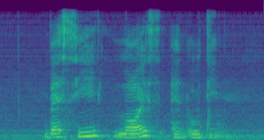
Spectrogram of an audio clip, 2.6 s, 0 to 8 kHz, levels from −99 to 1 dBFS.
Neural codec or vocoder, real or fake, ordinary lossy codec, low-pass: vocoder, 24 kHz, 100 mel bands, Vocos; fake; none; 7.2 kHz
